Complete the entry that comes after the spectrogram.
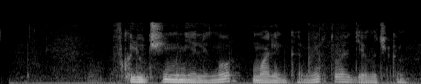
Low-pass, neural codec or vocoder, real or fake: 7.2 kHz; none; real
